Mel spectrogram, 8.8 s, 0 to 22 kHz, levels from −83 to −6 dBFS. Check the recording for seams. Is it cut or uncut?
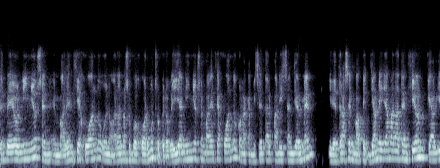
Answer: cut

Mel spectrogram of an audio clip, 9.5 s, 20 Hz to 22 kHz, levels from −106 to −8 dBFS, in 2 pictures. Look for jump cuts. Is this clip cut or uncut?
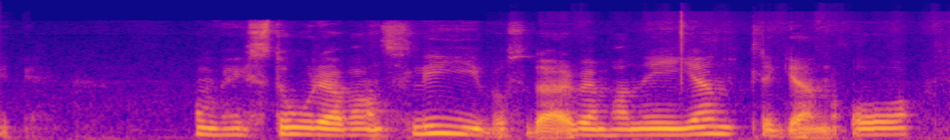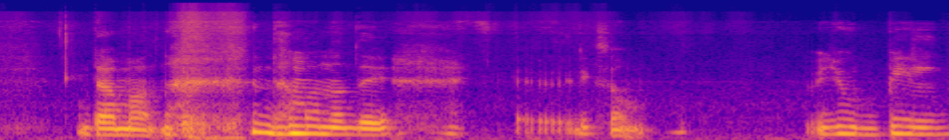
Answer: uncut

